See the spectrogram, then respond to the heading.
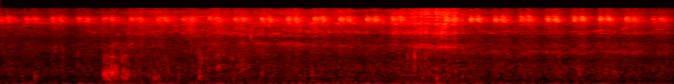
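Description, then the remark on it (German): High-pitched chirping and chattering from bats above and behind a grill, a rapid, steady series of thin squeaks running throughout, fairly faint, with a few soft clicks and rustles underneath and no voices. “Dieses hohe Zwitschern und Zirpen sind die Fledermäuse.”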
